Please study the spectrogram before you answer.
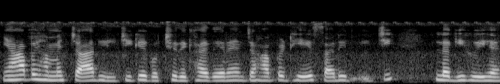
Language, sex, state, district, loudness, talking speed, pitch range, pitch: Chhattisgarhi, female, Chhattisgarh, Jashpur, -18 LUFS, 225 wpm, 180-200 Hz, 190 Hz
